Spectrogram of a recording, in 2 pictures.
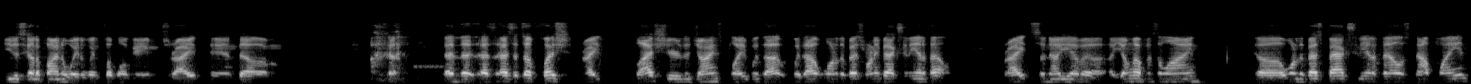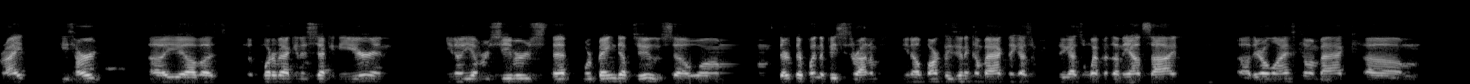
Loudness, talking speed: -24 LUFS, 235 wpm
